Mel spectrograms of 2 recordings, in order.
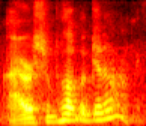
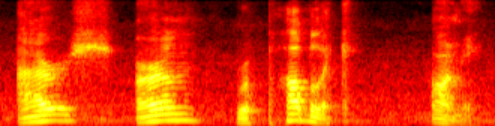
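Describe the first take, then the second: First: Said in the usual way. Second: "Irish, Ireland, Republic Army" broken up, each word set apart by a pause. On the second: Shown as a demonstration.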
